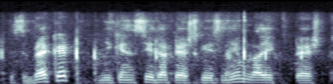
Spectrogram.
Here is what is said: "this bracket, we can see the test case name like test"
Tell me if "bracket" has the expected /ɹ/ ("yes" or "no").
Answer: no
